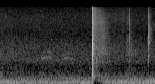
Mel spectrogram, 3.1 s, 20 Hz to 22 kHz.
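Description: A single sharp crack from a .30 caliber air rifle, either a Gamo Swarm Magnum or a Hatsan 135, fired once amid a low steady background hum, with faint ringing afterward.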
